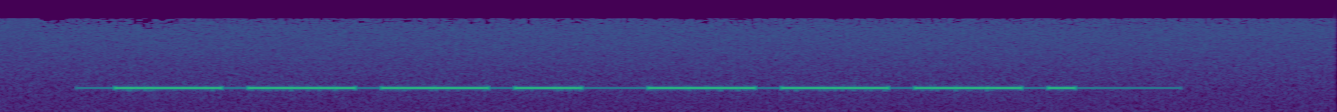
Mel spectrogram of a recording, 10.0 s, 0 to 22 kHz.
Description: Radio time signal (JJY), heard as a tone whose level steps once a second, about 860 Hz. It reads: 0 0 0 1 0 0 0 M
